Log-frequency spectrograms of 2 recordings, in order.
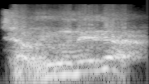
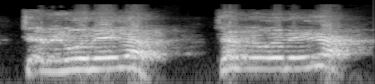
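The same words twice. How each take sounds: First: Half-shouted chant, a bit higher; hyped chant. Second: High shouted chant; mock drunk shout. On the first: Retold or imitated. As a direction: start chanting it like a drunk homie in the studio. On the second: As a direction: yell it over and over like a drunk homie. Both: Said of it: "He was like".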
